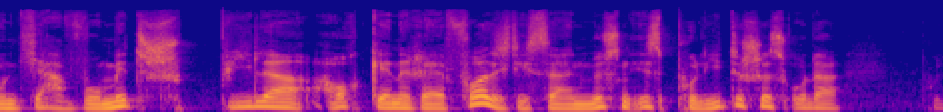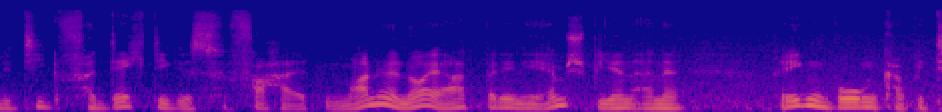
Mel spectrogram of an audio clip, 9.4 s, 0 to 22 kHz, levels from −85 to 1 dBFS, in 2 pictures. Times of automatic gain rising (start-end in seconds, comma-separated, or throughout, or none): 5.25-9.27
